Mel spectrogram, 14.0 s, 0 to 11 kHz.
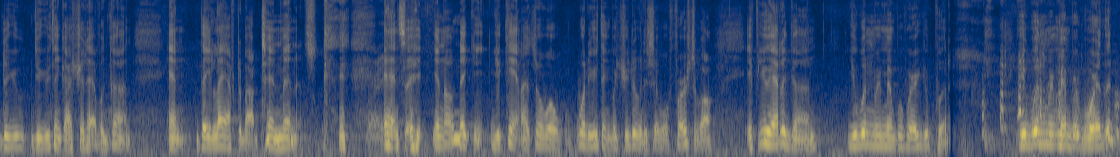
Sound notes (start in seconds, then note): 4.2 chuckles; 12.0 laughs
